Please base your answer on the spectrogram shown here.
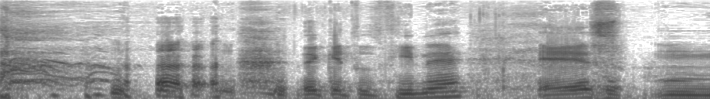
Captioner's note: Ambos se ríen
